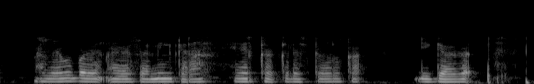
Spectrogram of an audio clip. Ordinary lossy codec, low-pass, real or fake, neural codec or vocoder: Opus, 64 kbps; 3.6 kHz; fake; codec, 16 kHz, 6 kbps, DAC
